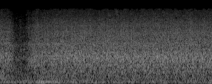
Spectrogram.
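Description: Dense, steady clatter of many press photographers' camera shutters firing together, with a brief dip just after the start.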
